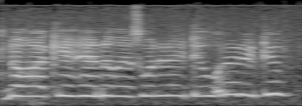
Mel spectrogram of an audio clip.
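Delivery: high, frantic imitation of a helpless manager; mock panic. Manager flustered by a crying employee, mock panic. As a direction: panic in a squeaky, put-on voice.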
